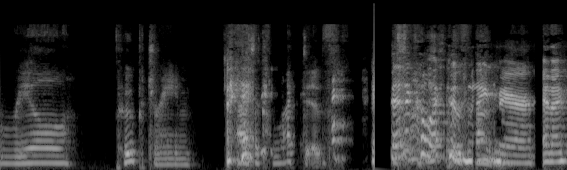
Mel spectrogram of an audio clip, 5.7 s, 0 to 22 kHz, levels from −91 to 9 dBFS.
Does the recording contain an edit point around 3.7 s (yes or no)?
yes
